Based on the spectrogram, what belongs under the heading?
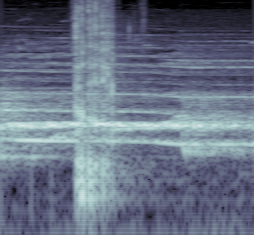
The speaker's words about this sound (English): So you get a wolf howl for you.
